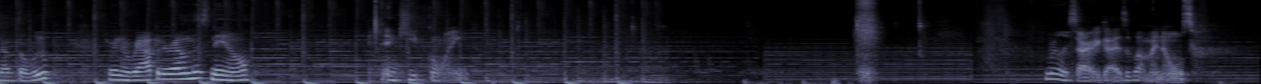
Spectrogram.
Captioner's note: sniffles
